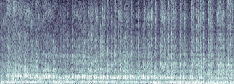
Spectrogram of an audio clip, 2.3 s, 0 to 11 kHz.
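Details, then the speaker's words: Corvette with a stage 3 cam, heard from behind the car: loud V8 idle with a lumpy, uneven lope and strong pulses; choppy idle from the aggressive camshaft. "when you get behind it, you can feel the chops hitting you."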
